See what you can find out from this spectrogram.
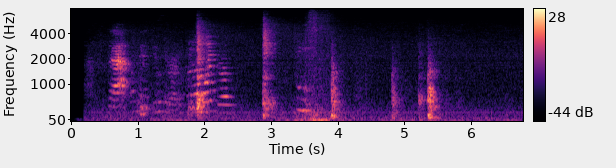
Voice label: Childs Voice Bouncing Ball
